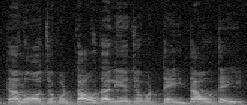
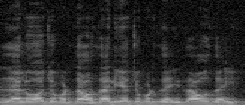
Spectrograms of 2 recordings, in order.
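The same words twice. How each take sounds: No difference in how they are said.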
